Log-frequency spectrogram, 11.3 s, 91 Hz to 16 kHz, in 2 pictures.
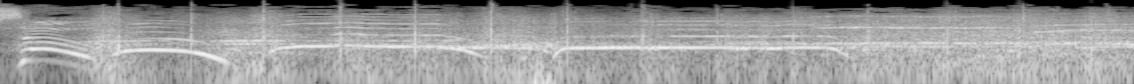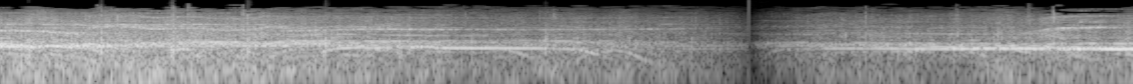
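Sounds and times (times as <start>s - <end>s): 
large concert crowd cheering and shouting for an encore: 0.0s - 11.3s
speech: 0.1s - 0.6s
shrill whistles from a concert crowd: 3.9s - 9.4s, 10.7s - 11.3s.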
